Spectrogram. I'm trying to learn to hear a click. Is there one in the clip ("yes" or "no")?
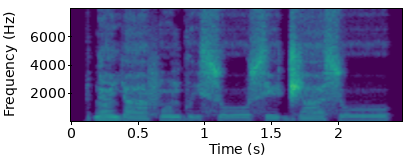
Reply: no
